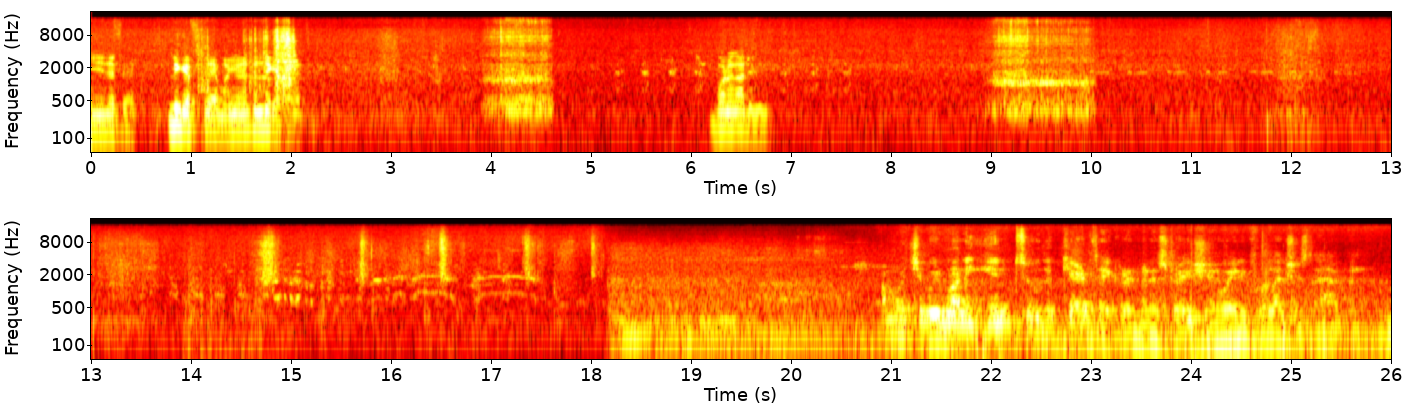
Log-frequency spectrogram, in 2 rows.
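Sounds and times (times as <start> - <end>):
harsh bird call: 1.9 - 7.7, 8.8 - 17.6
short rising and falling bird calls: 2.2 - 18.0.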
